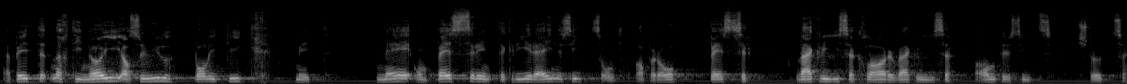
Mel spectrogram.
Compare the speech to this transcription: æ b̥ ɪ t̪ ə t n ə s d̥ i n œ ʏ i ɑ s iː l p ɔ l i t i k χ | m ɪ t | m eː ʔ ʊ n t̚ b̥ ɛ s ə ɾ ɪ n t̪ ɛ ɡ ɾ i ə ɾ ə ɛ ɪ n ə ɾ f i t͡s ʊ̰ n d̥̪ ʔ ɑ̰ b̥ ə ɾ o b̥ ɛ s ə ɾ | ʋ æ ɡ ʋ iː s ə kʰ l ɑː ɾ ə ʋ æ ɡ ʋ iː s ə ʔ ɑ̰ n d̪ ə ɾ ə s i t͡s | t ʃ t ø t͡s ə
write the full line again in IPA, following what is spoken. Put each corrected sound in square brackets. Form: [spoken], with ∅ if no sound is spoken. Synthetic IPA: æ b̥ ɪ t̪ ə t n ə [χ] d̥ i n œ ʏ i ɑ s [yː] l p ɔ l i t i k χ | m ɪ t | m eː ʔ ʊ n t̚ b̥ ɛ s ə ɾ ɪ n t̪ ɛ ɡ ɾ i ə ɾ ə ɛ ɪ n ə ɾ [s] i t͡s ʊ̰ n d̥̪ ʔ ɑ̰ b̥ ə ɾ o b̥ ɛ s ə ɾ | ʋ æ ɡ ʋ iː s ə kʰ l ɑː ɾ ə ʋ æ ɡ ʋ iː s ə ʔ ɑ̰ n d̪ ə ɾ ə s i t͡s | [t͡s] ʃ t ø t͡s ə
